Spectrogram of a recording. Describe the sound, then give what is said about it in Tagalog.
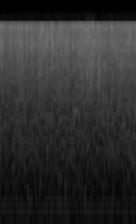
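Heavy rain pours down on the corrugated metal roof of a waiting shed in a dense, steady hiss that fills the whole stretch without easing, loud, with no voices or other sounds. “Lumipas ang ilang minuto pero napakalakas pa rin ang pagbuhos ng ulan.”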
